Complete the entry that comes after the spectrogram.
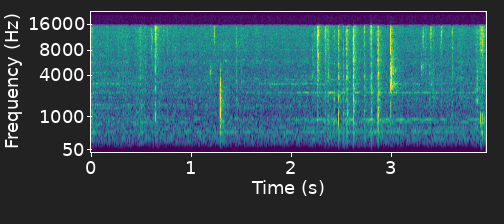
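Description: Tarot cards being shuffled and drawn, soft papery riffles and flicks with a few sharper snaps, quiet and close with no talking.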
